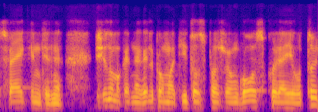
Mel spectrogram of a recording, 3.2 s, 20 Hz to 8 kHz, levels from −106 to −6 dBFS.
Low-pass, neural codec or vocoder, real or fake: 7.2 kHz; codec, 44.1 kHz, 7.8 kbps, DAC; fake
